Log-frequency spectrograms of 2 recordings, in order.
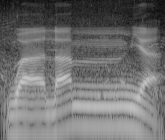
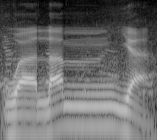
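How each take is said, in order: No difference in how they are said.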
